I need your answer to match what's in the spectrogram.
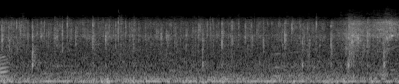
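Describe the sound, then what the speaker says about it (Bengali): Goat or beef being sautéed down in a pot, a steady close sizzle and crackle that runs without a break for several seconds. "এই যে আমার গুস্তটা কষানি হয়ে গেছে, তারপরও কিনার দিয়ে লেগে লেগে যেতেছে, তো ভালো করে কষে নিব।"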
